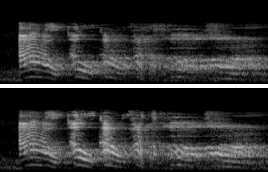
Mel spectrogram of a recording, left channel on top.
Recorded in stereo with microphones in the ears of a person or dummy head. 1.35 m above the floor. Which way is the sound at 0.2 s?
10° left (ahead or behind).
